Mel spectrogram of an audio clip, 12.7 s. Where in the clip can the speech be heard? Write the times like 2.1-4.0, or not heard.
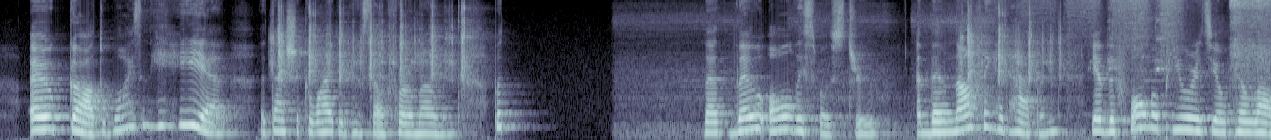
0.3-5.0, 7.0-12.6.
